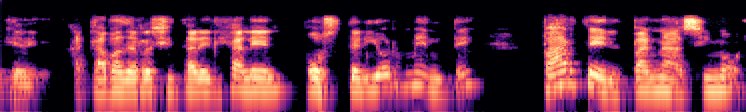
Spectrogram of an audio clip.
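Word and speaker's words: Hallel: lo ubican como el jalel se escribe con h pero se pronuncia como J jalel que es si tú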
